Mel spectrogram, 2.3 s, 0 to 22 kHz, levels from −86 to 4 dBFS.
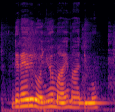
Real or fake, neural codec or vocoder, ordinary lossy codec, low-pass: real; none; none; 19.8 kHz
